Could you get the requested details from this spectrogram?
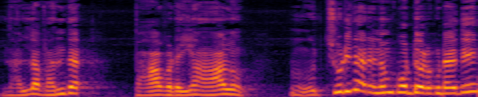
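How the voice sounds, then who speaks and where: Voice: medium pitch, expressive, brisk, natural voice. A performer voicing a teasing young man, a bossy boss and doting suitor, in an audio drama. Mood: caring. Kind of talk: Tamil audio drama acting.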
